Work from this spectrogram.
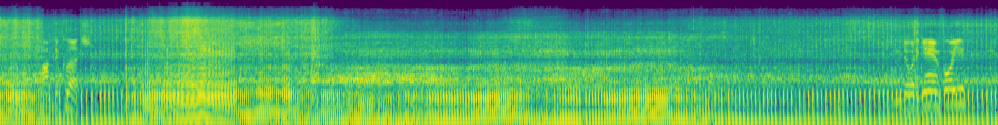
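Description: A quad ATV engine revs loudly and continuously as the throttle is opened and the clutch popped for a wheelie, with rough, rattling motor drone up close.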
